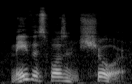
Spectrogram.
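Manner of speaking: ordinary delivery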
